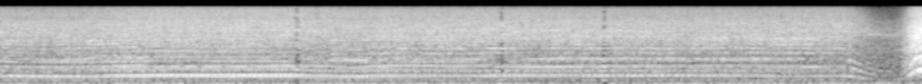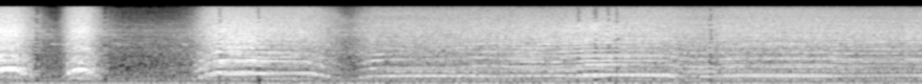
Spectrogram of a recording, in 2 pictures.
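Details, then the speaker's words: Quadcopter in steady hover with a faint rapid warble in the motor buzz; P gain set slightly too high on pitch and roll, PID oscillation; owner plans to lower it. "it's flying pretty good but I can I can hear a little bit that P is too high for pitch and roll you can just hear it just a little bit in the hover"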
